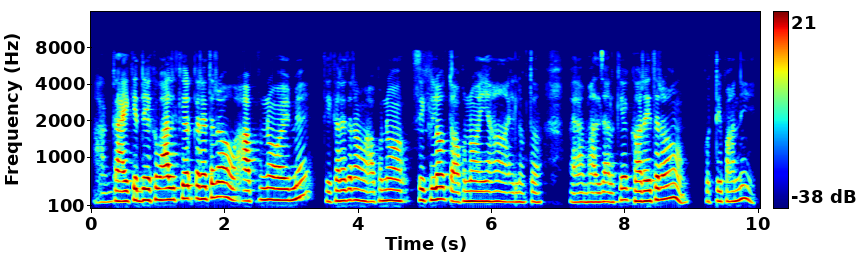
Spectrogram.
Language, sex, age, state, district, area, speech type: Maithili, female, 30-45, Bihar, Samastipur, rural, spontaneous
